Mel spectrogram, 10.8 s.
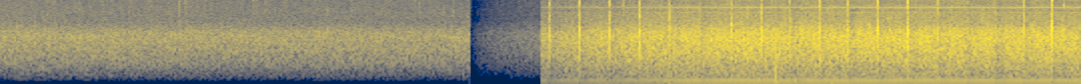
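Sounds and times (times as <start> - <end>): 
crowd applause in a long ovation: 0.0 - 4.6, 5.4 - 10.7
rhythmic hand claps: 5.4 - 10.7.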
